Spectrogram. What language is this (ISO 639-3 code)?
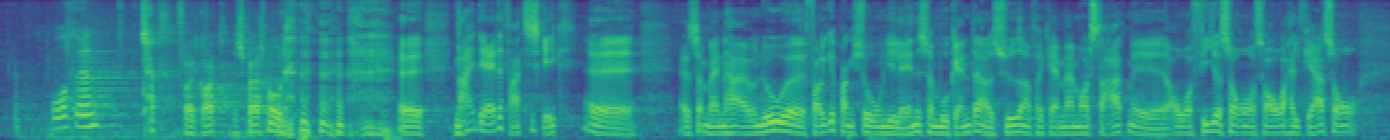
dan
